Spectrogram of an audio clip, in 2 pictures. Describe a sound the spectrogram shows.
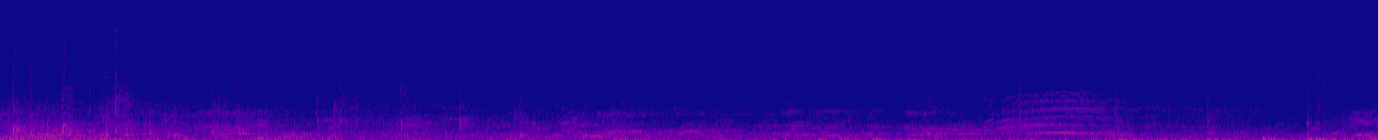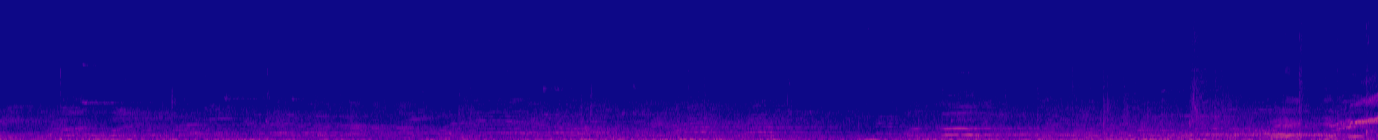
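Children shout across a large echoing hall.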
